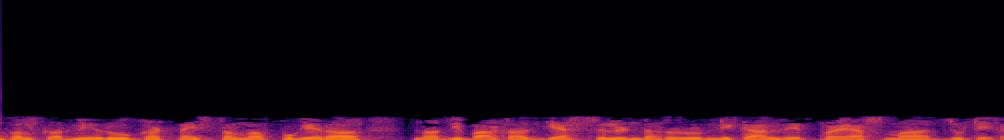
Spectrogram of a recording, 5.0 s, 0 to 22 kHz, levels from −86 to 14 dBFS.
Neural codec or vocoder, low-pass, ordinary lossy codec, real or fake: none; 3.6 kHz; MP3, 24 kbps; real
